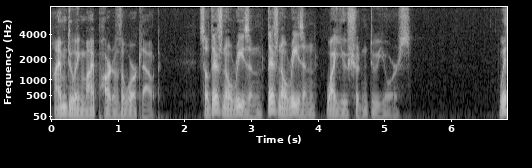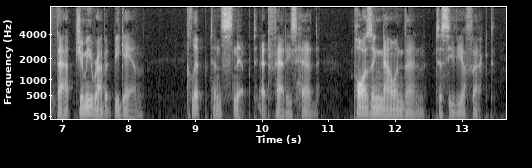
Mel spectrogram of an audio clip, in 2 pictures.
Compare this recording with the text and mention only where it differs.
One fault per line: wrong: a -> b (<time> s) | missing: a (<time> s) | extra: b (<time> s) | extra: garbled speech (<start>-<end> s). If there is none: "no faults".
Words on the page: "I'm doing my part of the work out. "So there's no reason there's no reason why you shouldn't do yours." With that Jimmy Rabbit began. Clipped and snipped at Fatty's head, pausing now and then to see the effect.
no faults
